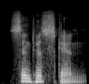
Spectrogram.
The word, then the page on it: scintiscan: American English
